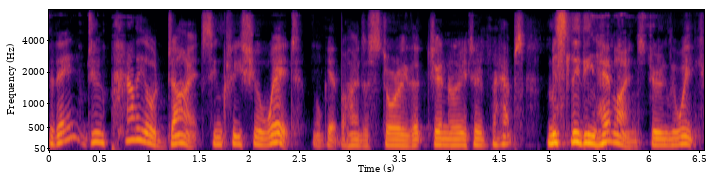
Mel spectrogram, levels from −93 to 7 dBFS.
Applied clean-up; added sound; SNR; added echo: neural mask model DeepFilterNet 3.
